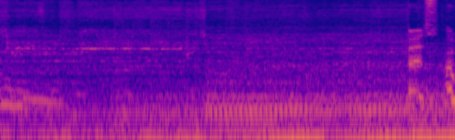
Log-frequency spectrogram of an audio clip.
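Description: A loud Cummins diesel truck engine runs with a heavy, steady low rumble up close, the drone continuing unbroken while people talk nearby.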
